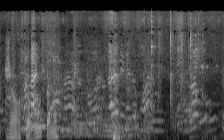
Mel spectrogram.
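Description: Lively chatter of several people talking over one another, children's voices among them, with a dull thump a little past halfway.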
